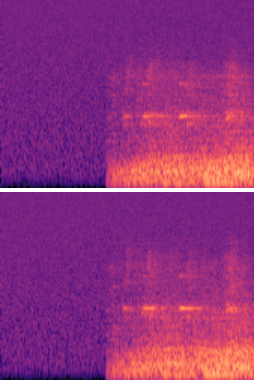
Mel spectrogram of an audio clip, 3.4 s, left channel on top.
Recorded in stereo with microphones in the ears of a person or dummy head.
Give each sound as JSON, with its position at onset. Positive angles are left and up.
{"t": 1.4, "sound": "a sliding door", "side_deg": 10, "distance_m": 3.5}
